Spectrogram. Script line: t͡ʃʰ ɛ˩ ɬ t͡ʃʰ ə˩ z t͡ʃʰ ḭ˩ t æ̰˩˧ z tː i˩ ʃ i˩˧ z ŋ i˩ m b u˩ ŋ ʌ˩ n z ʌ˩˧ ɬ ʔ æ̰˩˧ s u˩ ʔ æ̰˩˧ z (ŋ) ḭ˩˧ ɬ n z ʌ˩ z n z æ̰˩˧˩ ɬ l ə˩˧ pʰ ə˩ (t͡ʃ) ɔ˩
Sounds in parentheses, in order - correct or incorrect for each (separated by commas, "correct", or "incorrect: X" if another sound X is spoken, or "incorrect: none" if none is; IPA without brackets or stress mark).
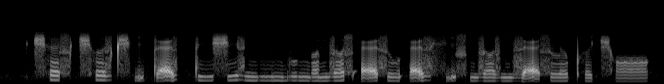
incorrect: x, incorrect: t͡ʃʰ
